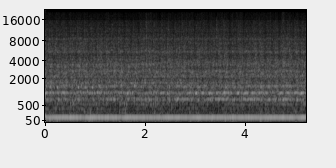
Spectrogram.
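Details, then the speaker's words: Reel mower set up for backlapping, reel driven in reverse after adjustment: steady low motor hum with light, even hiss of reel brushing the bedknife; normal contact, visible on top where it hits. "And you can hear the reel onto the bed now. Now if you look at the top, you can see that where it's hitting."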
